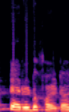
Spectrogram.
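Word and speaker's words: Pteridophyta: ये P silent है, टेरिडोफाइटा read करते हैं।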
